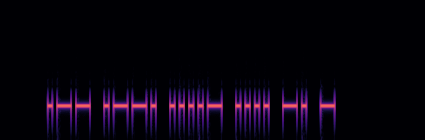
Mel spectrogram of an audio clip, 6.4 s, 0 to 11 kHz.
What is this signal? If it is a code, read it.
Morse code, heard as a keyed tone, about 17 wpm, 700 Hz. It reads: WP4HNT
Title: USA Call Signs - 6 Characters - 17wpm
